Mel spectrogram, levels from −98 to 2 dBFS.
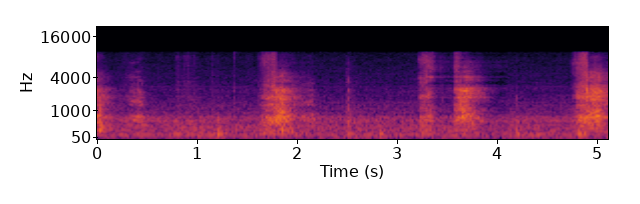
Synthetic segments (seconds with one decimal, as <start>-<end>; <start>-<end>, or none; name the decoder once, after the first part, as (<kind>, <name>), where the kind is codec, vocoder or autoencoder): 3.3-4.1 (codec, SNAC)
